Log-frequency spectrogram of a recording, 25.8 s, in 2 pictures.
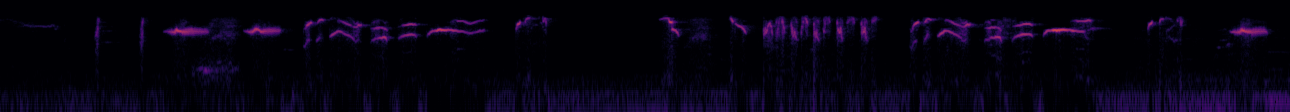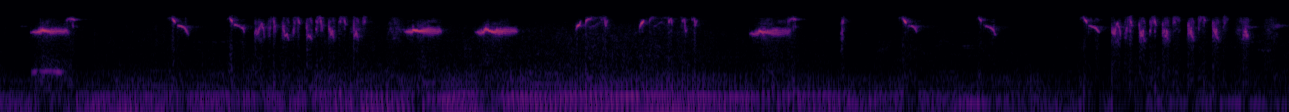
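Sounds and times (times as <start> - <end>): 
Oriental magpie-robin song: 0.0 - 5.7, 6.4 - 25.7
low hum: 11.0 - 25.3.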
